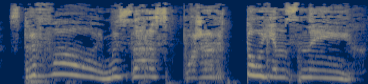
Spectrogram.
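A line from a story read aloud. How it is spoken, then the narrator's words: Whispered. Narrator (Ukrainian): Прошепотів він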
